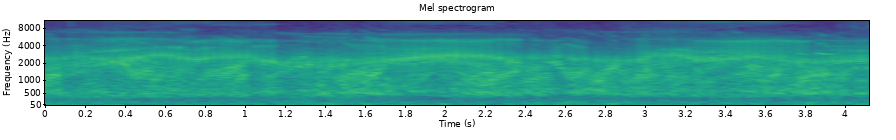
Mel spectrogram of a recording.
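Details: Frogs calling in the water, a dense chorus of overlapping pulsed croaks forming a continuous rattling wall of sound with no pauses.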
